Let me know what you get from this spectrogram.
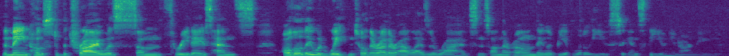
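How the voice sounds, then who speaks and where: A man narrating fantasy fiction as a storyteller, in a dramatic, measured and expressive reading style. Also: on the low side, rough recording.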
